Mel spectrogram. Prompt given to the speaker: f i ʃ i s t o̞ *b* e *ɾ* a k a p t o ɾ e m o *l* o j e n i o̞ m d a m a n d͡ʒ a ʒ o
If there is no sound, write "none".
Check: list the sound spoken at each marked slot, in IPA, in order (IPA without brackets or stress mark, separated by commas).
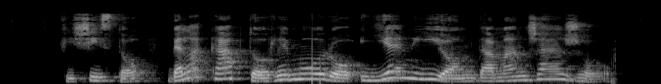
b, l, ɾ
